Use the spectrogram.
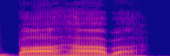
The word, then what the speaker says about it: Bar Harbor: If you're in Maine, they're not going to know what you're talking about if you say Bar Harbor. Really? You got to say Bahaba. Bahaba. I love that. That's how they say it.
